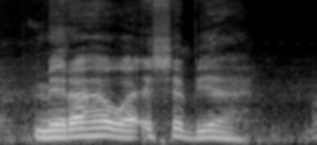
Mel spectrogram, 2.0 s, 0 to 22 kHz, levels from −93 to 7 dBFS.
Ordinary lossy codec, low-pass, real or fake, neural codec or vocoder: none; none; fake; vocoder, 44.1 kHz, 128 mel bands, Pupu-Vocoder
